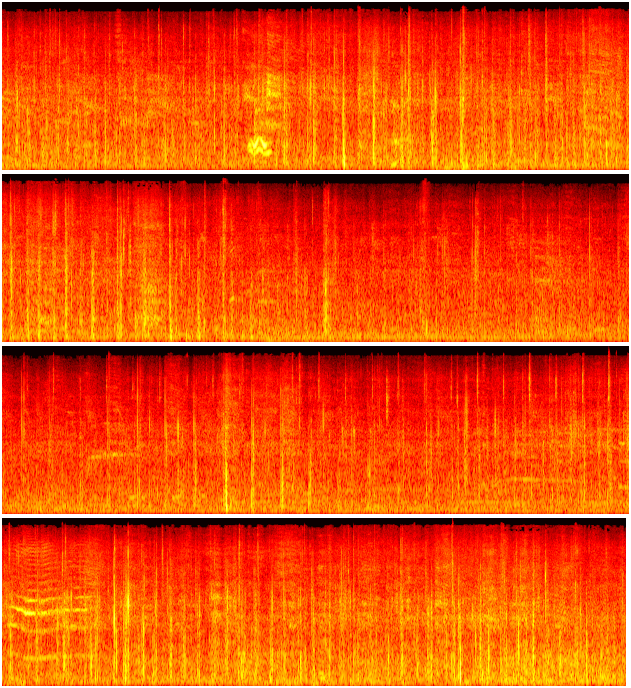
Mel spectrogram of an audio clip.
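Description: Footsteps of many runners in running shoes on a paved path, a continuous patter of footfalls as a stream of runners passes, with voices in the background.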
